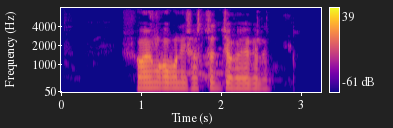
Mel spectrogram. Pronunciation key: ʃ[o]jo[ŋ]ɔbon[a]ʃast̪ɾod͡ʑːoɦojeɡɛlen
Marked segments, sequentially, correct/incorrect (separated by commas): incorrect, correct, incorrect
